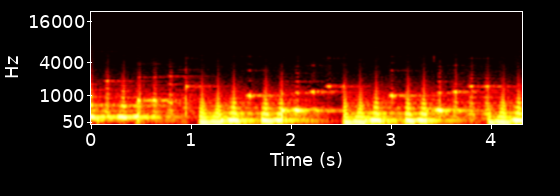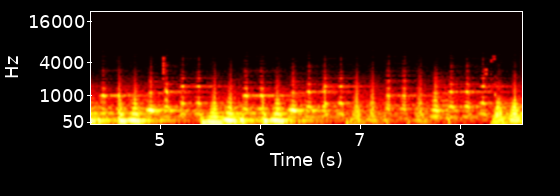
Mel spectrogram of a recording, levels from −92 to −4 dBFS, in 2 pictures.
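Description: Two short bursts in this recording of everyday sound are corrupt frames decoded: from 5.03 to 5.06 s, and from 8.26 to 8.32 s. Each is a brief spell of misplaced energy. The first is the louder, peaking around -20 dBFS, while the second is fainter at about -35 dBFS. The lengths fit a couple of damaged frames and then a few. Flipped bits scrambled the gains or spectral codes, and the decoder played the frames regardless.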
